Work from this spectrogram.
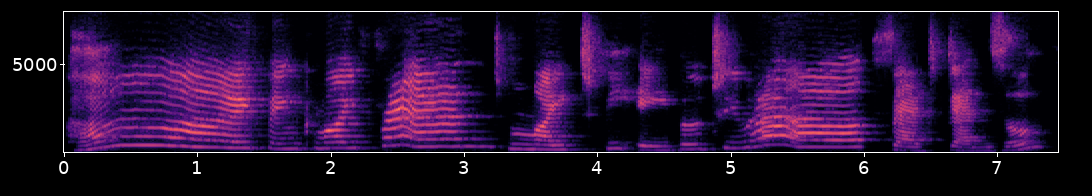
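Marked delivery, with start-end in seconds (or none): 0.1-6.0 high, very slow sing-song; character voice. Acted. Denzel offering his friend's help, slow and sing-song. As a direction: stretch it out high and singing.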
